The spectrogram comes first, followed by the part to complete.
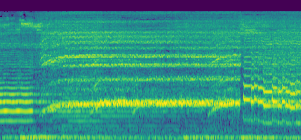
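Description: Dhumal band music played loud through a sound system: a lead melody slides up into a long held note about a second in, then breaks into a quick run of notes near the end, over a heavy pulsing bass.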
